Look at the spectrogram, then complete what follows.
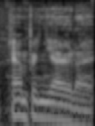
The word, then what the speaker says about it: Campagnolo: I don't know how if I'm going to pronounce this right. Campagnolo. Campagnolo, Italian componentry, spoke.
